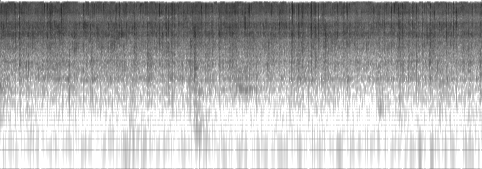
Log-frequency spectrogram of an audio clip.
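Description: Tomato pieces sizzle steadily in a pan while being cooked for chutney, a dense, even crackle of frying with faint stirring, close and alone with no voices.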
